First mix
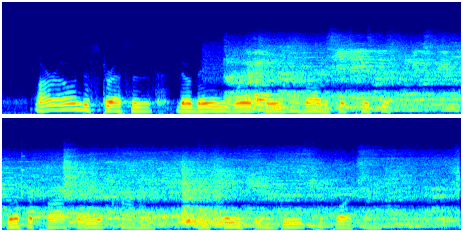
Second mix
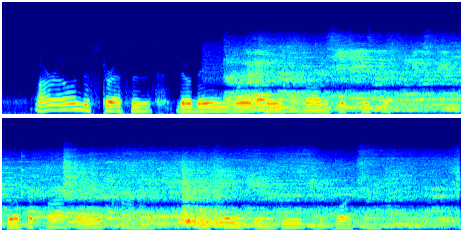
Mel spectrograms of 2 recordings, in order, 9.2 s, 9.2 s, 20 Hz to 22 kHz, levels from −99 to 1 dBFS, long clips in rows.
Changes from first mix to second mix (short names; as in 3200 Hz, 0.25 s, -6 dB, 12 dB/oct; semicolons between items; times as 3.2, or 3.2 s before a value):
background: add low shelf 380 Hz +5 dB; reverb: off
